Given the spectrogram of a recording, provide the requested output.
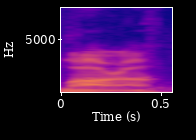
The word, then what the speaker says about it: Lara: what what you know you told me laura because laura was the lesbian first of all her name is spelled lara secondly i don't think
